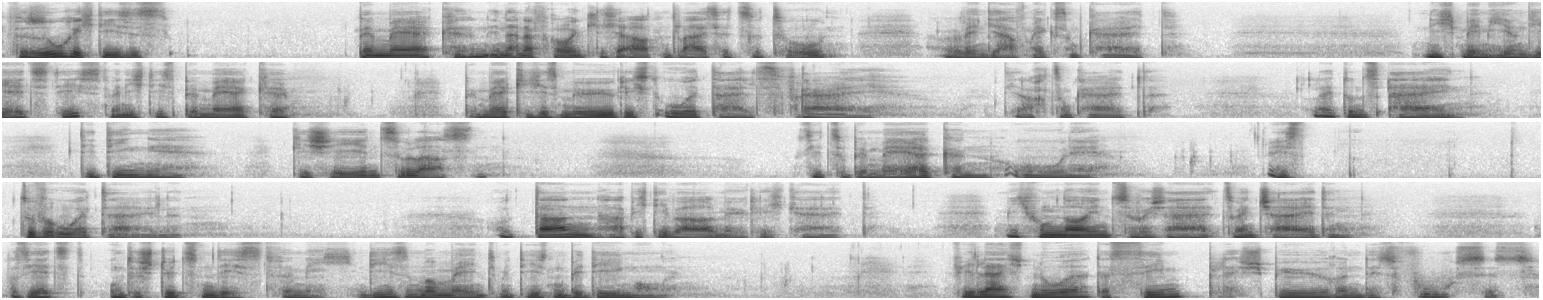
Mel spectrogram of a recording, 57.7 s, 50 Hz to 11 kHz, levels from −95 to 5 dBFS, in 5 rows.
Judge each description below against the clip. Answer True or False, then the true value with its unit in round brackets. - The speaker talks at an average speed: False (80 wpm)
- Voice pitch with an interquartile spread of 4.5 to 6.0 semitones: False (2.7 semitones)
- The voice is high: False (115 Hz)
